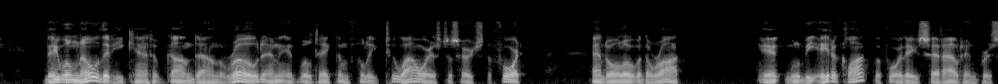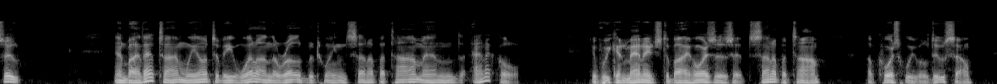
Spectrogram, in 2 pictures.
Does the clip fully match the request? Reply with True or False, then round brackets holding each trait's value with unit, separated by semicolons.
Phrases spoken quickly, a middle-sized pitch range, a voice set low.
True (210 wpm; 3.0 semitones; 90 Hz)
